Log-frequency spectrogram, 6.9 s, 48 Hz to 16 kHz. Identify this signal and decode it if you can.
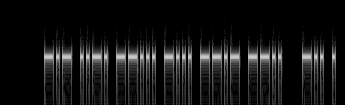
Morse code, heard as a keyed tone, about 20 wpm, 700 Hz. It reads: KF7BQZ DE
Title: USA Callsign DE Callsign - 6 Characters - 20wpm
